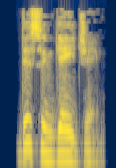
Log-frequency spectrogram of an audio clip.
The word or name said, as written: disengaging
